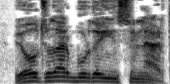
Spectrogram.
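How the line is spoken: Shouting. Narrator (Turkish): diye bağırıyordu

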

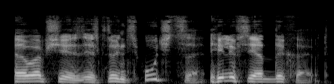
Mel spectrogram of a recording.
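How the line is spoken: Chuckling. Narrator (Russian): Хохотнул Андрей

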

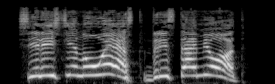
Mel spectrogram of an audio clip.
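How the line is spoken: Drunken shout. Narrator (Russian): выкрикнул один из тех, кто хлебнул за лохматого

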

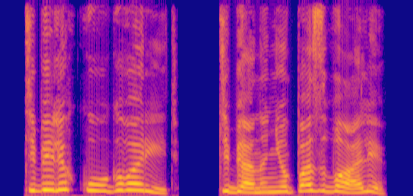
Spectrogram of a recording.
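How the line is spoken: Sobbing. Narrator (Russian): Кажется, Теона всхлипнула

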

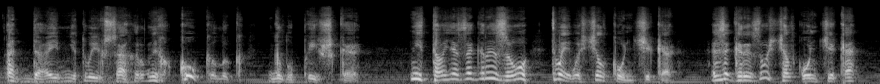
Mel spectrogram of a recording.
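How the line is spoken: Nasty squeak through teeth. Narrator (Russian): еще противнее пропищал он сквозь зубы

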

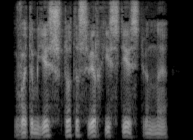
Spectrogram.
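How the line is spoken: Whispered. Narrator (Russian): шепнула Луиза

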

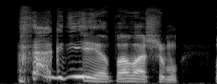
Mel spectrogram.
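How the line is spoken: Uncertain laughing reply. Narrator (Russian): в ответ рассмеялся, но это был неуверенный смех

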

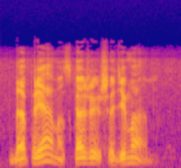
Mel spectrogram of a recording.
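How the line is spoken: Sharp. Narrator (Russian): Эмериджиби резко проговорил

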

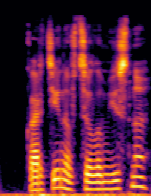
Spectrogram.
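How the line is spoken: Grumbling mutter. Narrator (Russian): буркнул Кортес

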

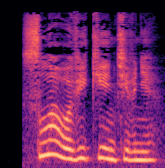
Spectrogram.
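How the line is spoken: Relieved sigh. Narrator (Russian): я вздохнула с облегчением

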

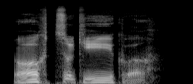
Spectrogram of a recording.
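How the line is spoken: Sighing demon. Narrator (Russian): Вздохнул демон

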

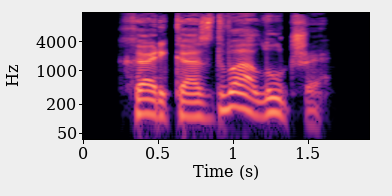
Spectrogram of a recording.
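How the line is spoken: Growled. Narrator (Russian): рыкнул Хувей

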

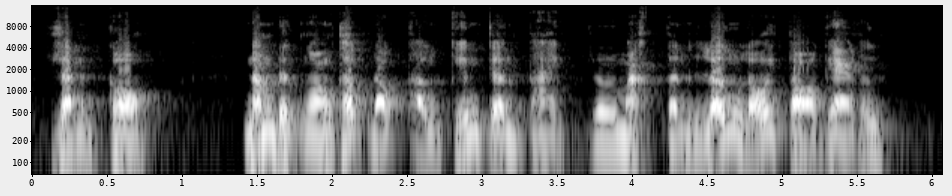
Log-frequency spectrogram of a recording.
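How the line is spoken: Sneering scoff. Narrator (Vietnamese): Hà Xà tiên tử nhếch môi cười khẩy

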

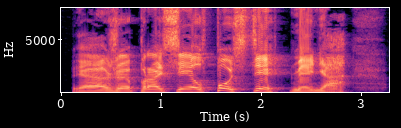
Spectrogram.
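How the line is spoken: Yelling in a distorted voice. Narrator (Russian): Орал не своим голосом

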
